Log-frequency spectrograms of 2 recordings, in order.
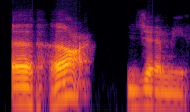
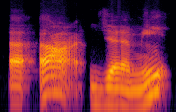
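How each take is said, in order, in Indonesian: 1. Suku kata pertama diakhiri dengan bunyi h yang berdesah. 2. Suku kata pertama diakhiri dengan hamzah. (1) "Ini tentu contoh yang salah" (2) "Kalau a' bermakna ada hamzahnya"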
